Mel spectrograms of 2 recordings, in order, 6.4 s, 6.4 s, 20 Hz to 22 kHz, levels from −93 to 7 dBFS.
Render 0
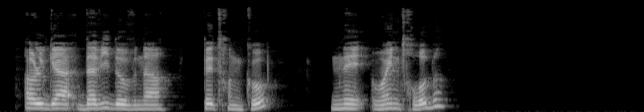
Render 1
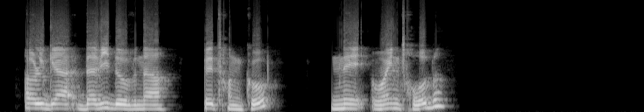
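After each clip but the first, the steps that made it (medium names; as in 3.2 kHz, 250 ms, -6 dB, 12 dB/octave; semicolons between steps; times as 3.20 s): local Wiener filter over 9 samples; gate with hold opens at -41 dBFS; loudness maximiser +16.5 dB; trim -1 dB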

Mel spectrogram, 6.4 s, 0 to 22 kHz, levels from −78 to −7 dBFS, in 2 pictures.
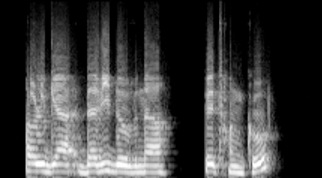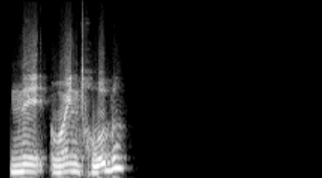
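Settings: waveshaping leveller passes 1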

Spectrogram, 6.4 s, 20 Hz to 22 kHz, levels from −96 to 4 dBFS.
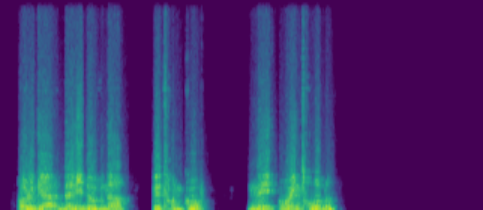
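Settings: phase randomisation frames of 50 ms; trim -3 dB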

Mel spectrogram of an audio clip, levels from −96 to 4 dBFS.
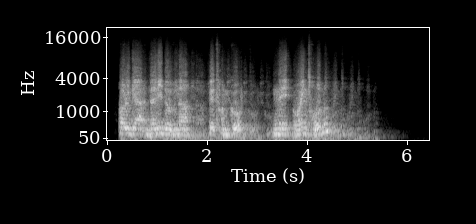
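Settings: distance through air 62 m; frequency-shifting echo 331 ms, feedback 46%, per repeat -82 Hz, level -20 dB; on a send at -18 dB: reverberation RT60 1.0 s, pre-delay 3 ms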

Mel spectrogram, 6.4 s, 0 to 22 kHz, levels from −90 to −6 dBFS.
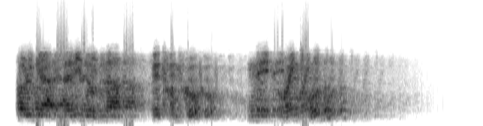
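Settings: bit crusher 10-bit; mistuned SSB +59 Hz 520–3200 Hz; speakerphone echo 210 ms, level -7 dB; trim -1 dB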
